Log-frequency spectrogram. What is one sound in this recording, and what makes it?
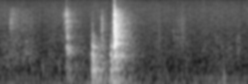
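A door shuts with a loud thud.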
